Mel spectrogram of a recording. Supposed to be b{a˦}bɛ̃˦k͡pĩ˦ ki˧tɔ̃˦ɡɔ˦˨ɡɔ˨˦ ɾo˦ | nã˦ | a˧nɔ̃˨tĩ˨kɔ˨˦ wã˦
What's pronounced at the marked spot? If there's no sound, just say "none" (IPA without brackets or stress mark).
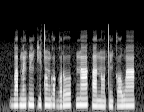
a˦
